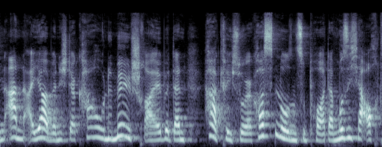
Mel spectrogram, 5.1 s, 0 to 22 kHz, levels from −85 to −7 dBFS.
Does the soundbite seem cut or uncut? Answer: uncut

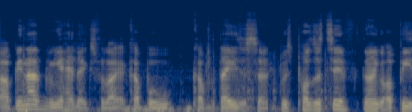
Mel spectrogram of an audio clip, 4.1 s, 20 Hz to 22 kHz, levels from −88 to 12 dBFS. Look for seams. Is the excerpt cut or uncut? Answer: cut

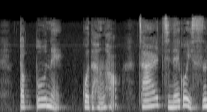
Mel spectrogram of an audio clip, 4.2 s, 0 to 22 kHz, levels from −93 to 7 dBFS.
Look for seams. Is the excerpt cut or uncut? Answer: uncut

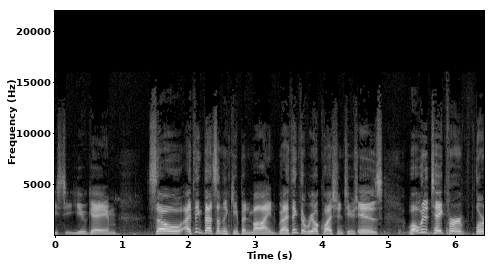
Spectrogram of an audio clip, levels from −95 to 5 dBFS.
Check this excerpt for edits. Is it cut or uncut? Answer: cut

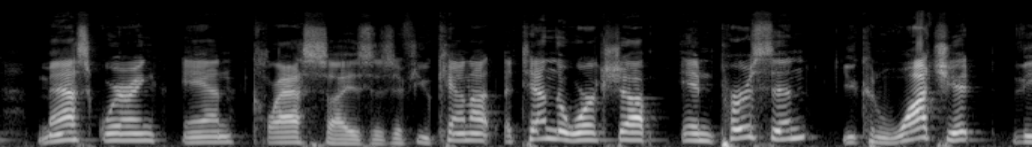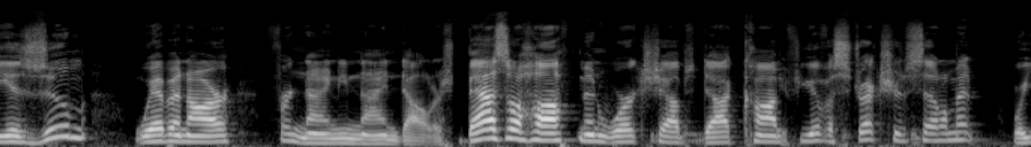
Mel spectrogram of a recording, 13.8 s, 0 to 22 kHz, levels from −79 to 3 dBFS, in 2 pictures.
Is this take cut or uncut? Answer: cut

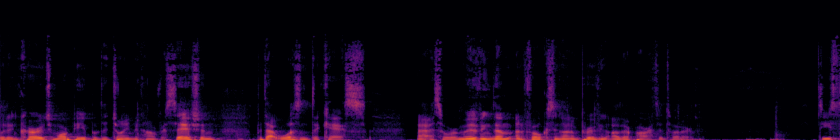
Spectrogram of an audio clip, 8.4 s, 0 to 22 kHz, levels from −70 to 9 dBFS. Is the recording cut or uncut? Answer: uncut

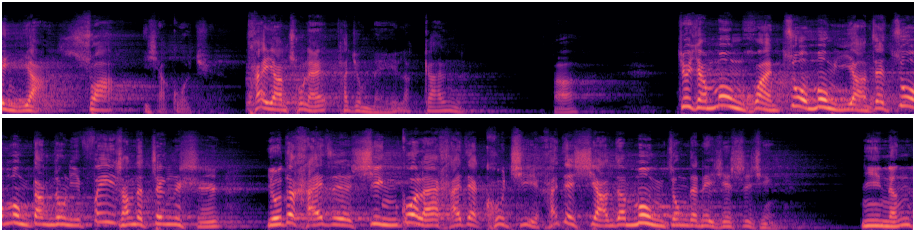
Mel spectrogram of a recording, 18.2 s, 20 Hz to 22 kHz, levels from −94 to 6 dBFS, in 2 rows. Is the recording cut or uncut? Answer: cut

